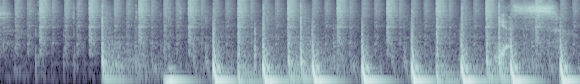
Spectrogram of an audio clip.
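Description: An electronic drum loop: a deep, punchy kick thumping on a steady beat with crisp hi-hat ticks over it, no voices.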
